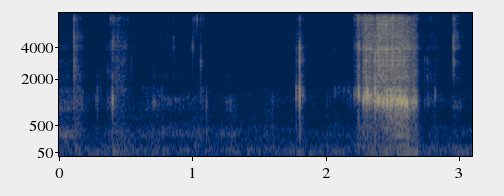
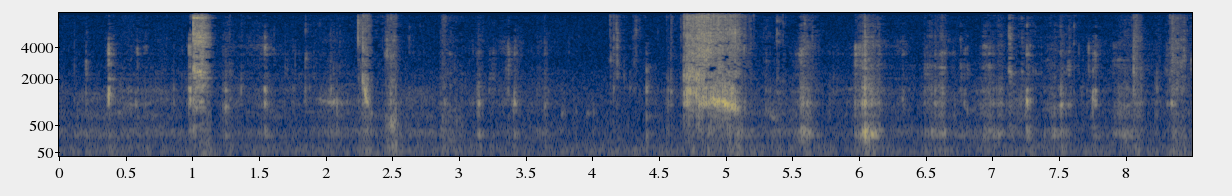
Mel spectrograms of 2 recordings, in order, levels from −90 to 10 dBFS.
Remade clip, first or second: first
